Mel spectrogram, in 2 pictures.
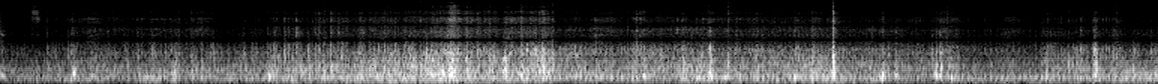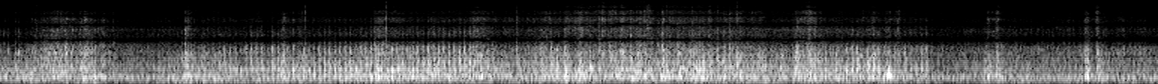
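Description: Alpine coaster sled running along its steel tube rail: a continuous rattling rumble of the wheels on the track, with sharp clicks and knocks here and there.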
